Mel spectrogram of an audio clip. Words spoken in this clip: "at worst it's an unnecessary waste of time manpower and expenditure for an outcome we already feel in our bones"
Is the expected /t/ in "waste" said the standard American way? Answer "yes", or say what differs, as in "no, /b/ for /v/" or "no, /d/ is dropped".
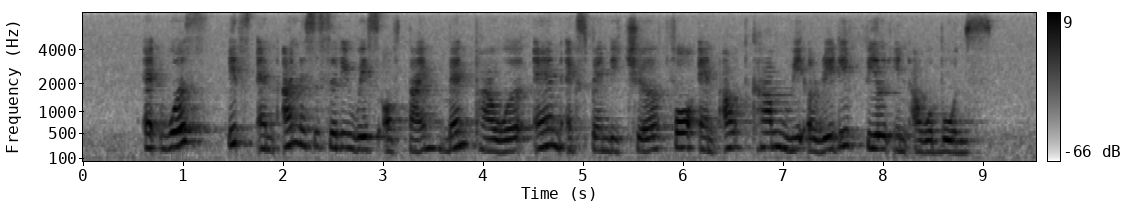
no, /t/ is dropped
